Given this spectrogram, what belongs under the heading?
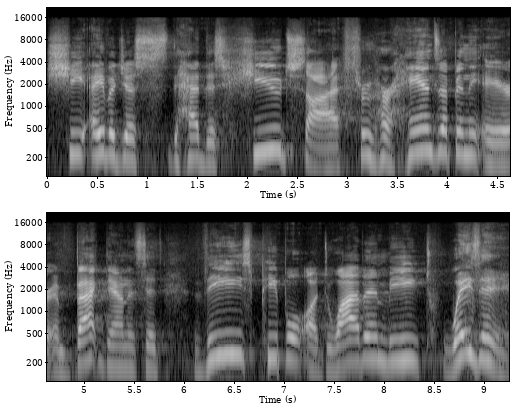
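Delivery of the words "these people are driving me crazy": small, little voice with a lisp. Retelling what Ava said after a huge sigh, imitating Ava's little lisping voice. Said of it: "with that little voice and that lisp".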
